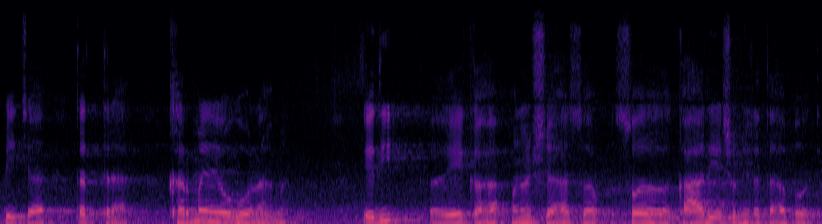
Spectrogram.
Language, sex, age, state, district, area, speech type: Sanskrit, male, 18-30, Karnataka, Bangalore Urban, urban, spontaneous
